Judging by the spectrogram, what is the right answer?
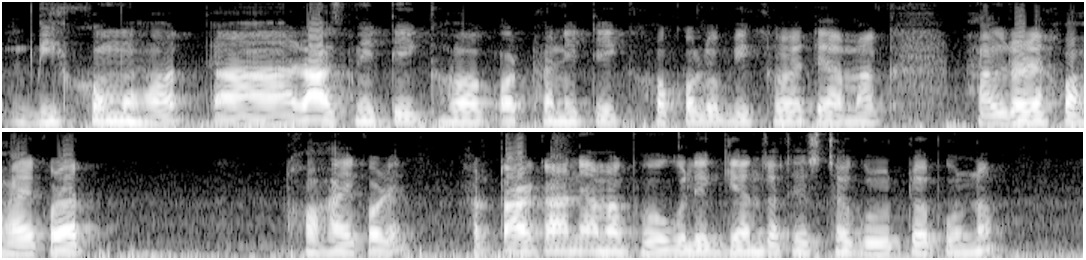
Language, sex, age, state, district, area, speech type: Assamese, male, 30-45, Assam, Goalpara, urban, spontaneous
